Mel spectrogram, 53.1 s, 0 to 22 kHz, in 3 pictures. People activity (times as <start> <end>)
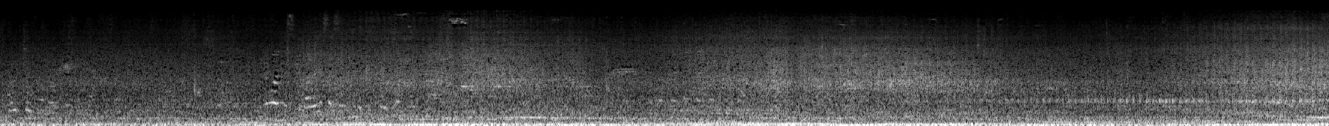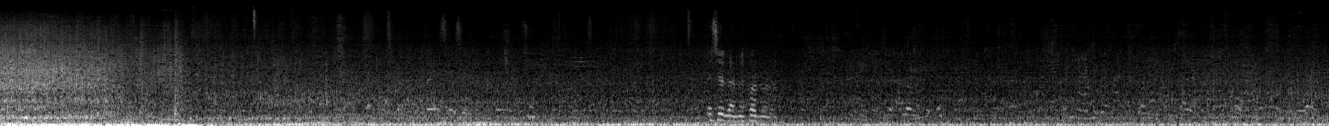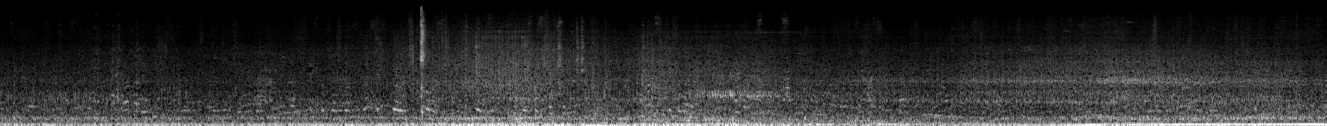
17.0 27.2, 28.5 53.1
